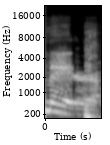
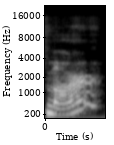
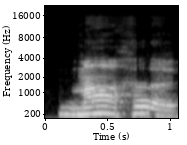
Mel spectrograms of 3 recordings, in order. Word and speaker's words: Maher: it's pronounced ma it's it's sort of Mah her but it's like sort of compacted into a single syllable it's have to describe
